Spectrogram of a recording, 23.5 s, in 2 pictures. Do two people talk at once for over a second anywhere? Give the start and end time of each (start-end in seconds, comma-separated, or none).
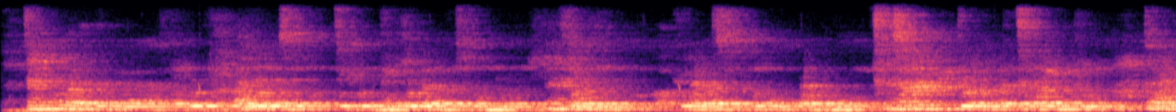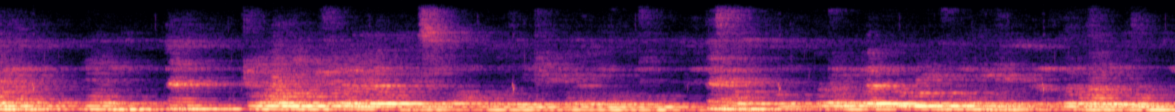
none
